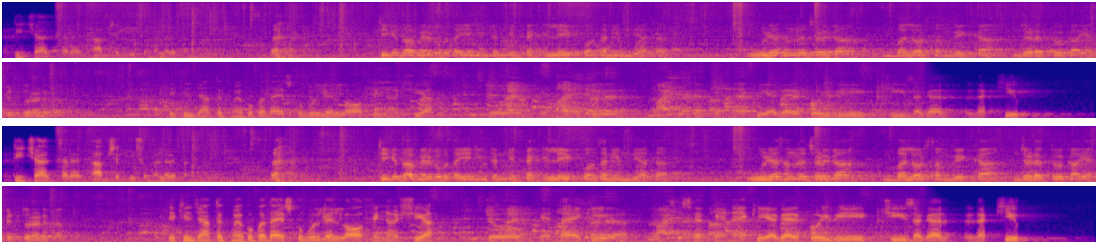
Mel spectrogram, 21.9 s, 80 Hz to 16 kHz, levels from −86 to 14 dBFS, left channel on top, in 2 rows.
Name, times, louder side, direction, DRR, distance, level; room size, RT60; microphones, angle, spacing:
voice 1, 0.0-1.8 12.6-15.3 15.8-17.2 17.7-21.1, right 6 dB, 50° right, 19 dB, 0.3 m, -21 dB
sound 1, 0.5-20.2, equal, 15° left, 1.4 m, -28 dB
voice 2, 3.8-6.7 7.4-11.6 14.1-14.4 17.4-18.1, right 2 dB, 30° right, 8 dB, 0.8 m, -21 dB
14.0 x 7.9 x 8.2 m, 1.3 s
head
